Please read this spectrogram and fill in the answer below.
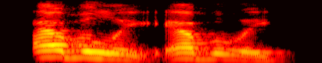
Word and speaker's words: Eboli: Eboli.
